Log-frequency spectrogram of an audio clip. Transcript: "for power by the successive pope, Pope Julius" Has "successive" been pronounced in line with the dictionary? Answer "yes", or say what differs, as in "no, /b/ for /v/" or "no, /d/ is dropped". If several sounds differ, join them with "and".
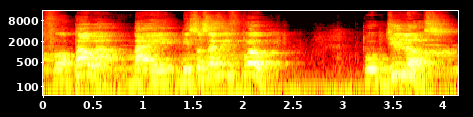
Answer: no, /k/ is dropped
